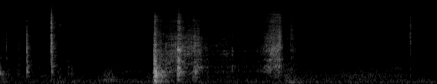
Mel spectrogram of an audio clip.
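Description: Scattered light clicks and a soft rustle as a plastic cutting mat is handled and lifted out from the Cricut Expression cutting machine after it has unloaded.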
